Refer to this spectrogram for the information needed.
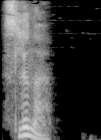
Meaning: saliva, spittle
- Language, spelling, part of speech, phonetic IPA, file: Russian, слюна, noun, [s⁽ʲ⁾lʲʊˈna], Ru-слюна.ogg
